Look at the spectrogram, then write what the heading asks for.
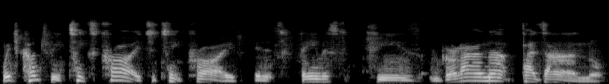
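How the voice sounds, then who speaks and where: A man's voice: medium pitch, big pitch swings, slow pace, muffled recording. A man teaching English to learners, reading out quiz questions and repeating the answer options. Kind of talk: ESL quiz lesson.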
